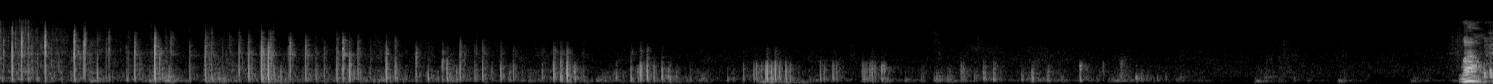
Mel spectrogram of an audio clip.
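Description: A rock dropped into a narrow hole in the mine floor, clattering and knocking as it bounces down the shaft, the impacts growing fainter and sparser until they die out about twelve seconds in. No splash is heard at the bottom: the shaft is dry.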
